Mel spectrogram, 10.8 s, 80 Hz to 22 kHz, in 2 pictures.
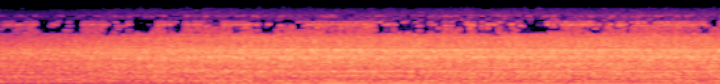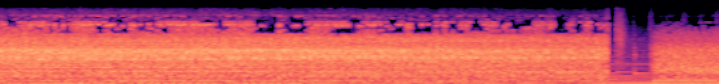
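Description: A 2019 BMW M5 engine idles steadily with a smooth, constant hum close by, then cuts out briefly near the end.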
